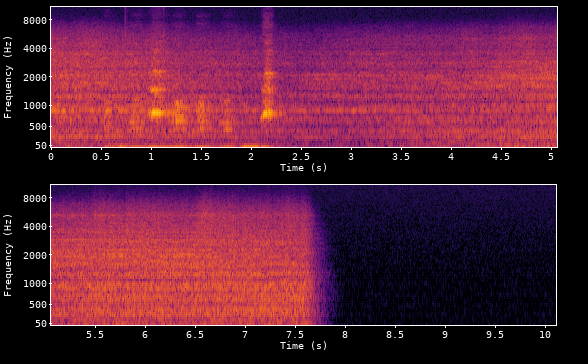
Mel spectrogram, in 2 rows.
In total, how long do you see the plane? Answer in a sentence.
The plane can be heard for 8 seconds in total.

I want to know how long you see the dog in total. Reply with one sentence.
The dog can be heard for 2 seconds in total.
